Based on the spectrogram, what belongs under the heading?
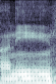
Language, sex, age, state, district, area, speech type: Goan Konkani, male, 60+, Goa, Bardez, rural, spontaneous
